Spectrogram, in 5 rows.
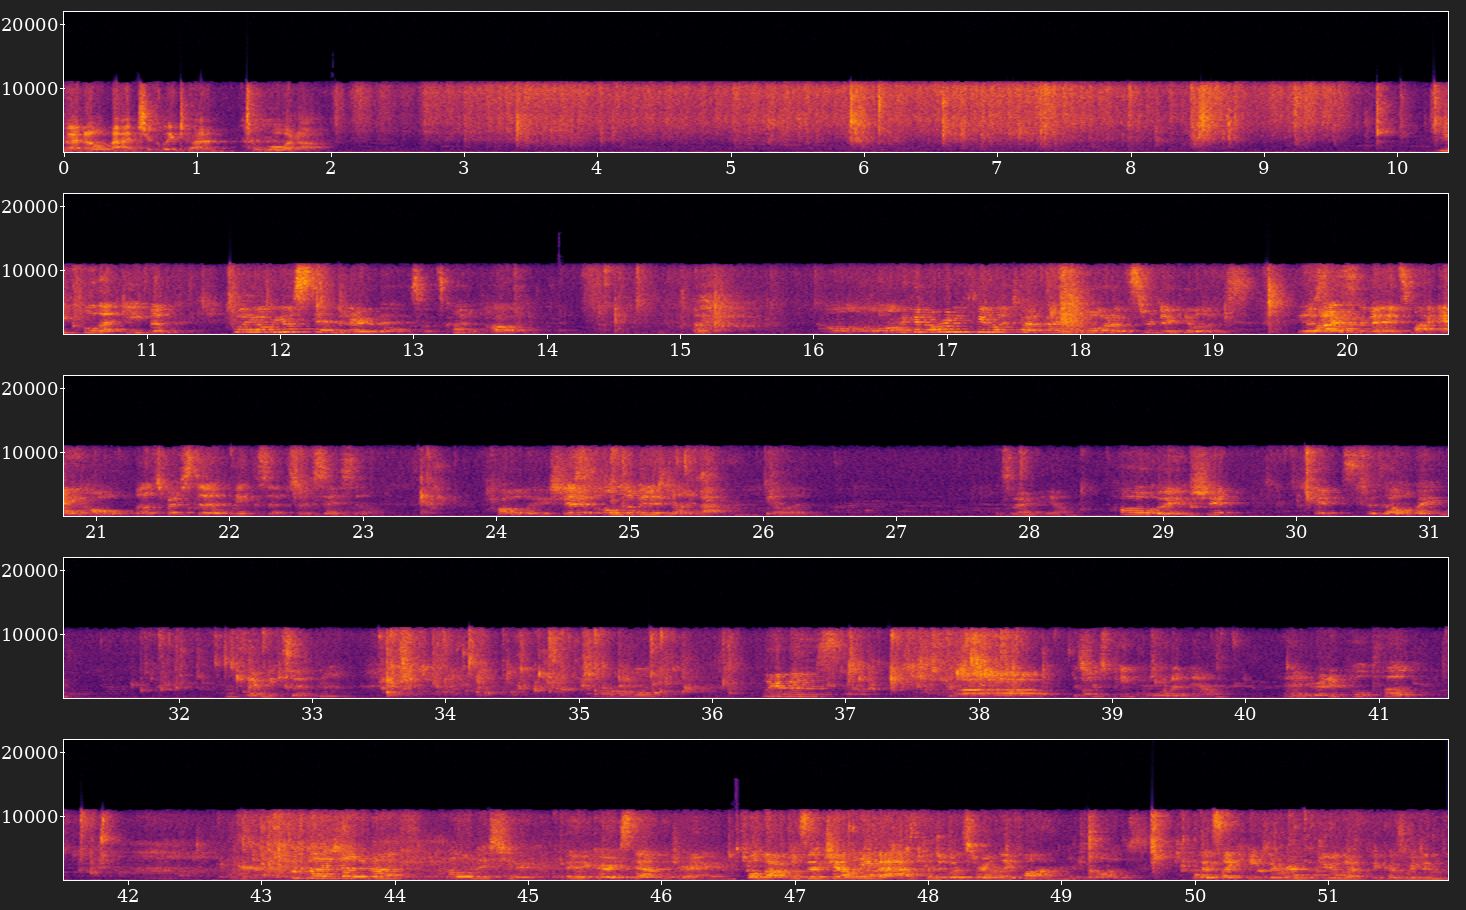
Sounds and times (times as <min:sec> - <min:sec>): Bathtub (filling or washing): 0:00.0 - 0:27.2, 0:27.8 - 0:51.9.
